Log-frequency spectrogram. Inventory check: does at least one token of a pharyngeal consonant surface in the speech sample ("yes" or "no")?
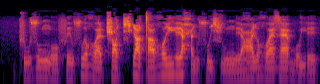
yes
